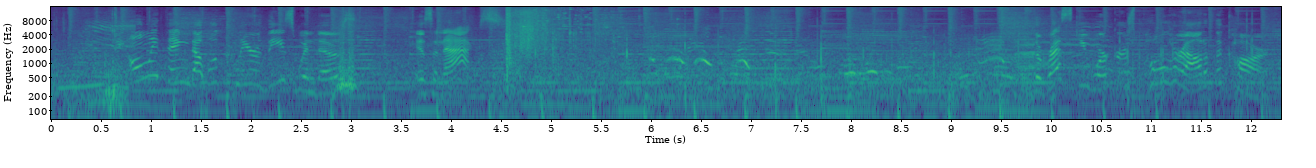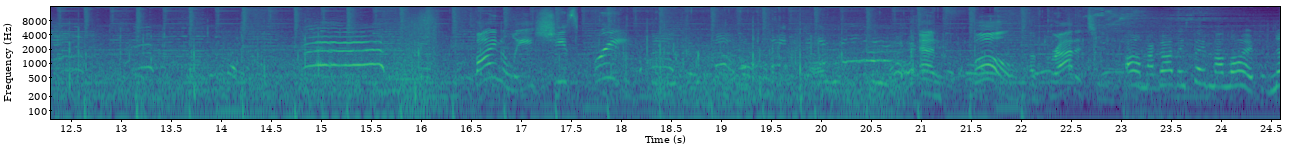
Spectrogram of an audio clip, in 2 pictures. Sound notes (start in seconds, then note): 4.4 glass shatters; 5.9 driver screaming; 5.9 rescuers clamoring; 14.7 driver screaming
